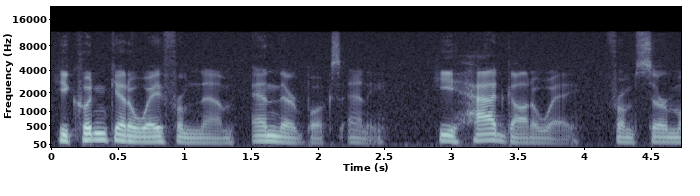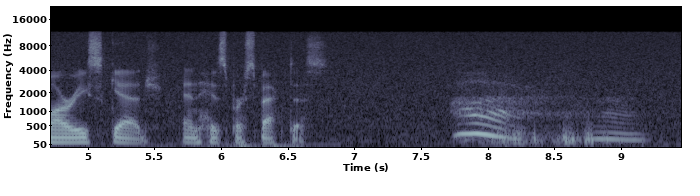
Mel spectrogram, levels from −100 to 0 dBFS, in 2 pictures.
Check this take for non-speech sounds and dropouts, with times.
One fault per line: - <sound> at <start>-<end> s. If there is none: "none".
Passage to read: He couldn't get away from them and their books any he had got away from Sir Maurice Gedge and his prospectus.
- sigh at 7.7-9.3 s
